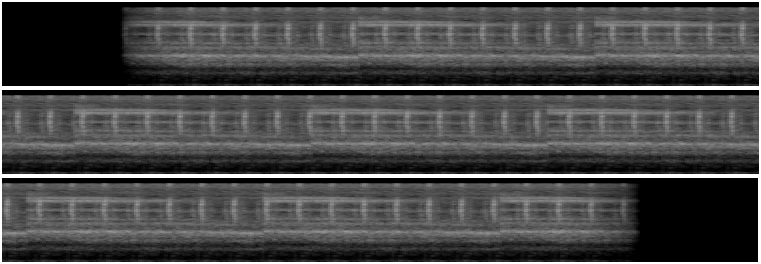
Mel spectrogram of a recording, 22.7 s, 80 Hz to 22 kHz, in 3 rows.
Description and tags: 15 inside engine of spaceship
Inside engine of spaceship
scifi, spaceship, engine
